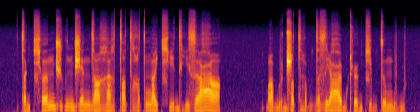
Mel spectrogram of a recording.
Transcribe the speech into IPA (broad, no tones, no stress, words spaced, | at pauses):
tˤəɡt͡ɕʰʌnd͡ʒuɡ nd͡ʒændɑʁæʁ tætˤʁətˤŋʌt͡ɕʰi dʱizʌʕɑ | ɓɑbʊɖ͡ʐətˤɦəb dˤʊziʕə˞b ʈʰə˞ɡt͡ɕə˞b tʊmbʊb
